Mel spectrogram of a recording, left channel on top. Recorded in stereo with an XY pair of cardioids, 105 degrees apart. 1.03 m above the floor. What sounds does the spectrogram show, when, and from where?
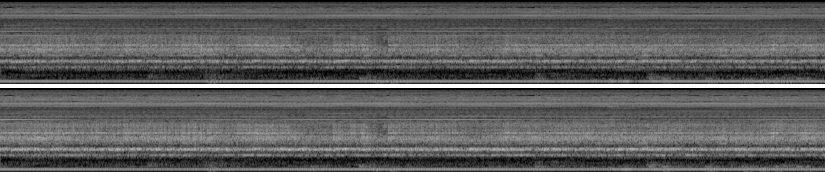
0.0 s a machine running: 45° right, 1.5 m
